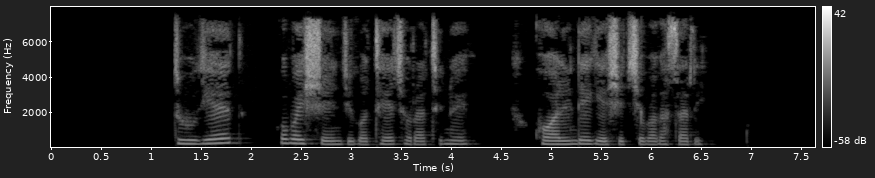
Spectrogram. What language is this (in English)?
Kalenjin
